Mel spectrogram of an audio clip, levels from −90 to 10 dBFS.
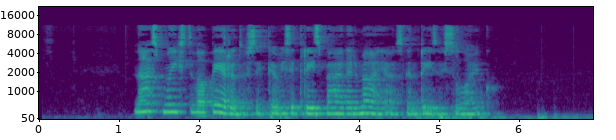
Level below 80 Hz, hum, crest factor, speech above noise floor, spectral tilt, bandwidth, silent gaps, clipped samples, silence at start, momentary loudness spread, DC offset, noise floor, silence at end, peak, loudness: -44 dBFS; none; 18 dB; 38 dB; -4 dB/octave; 11.5 kHz; none; under 0.1%; 1.2 s; 19 LU; under 0.1%; -62 dBFS; 0.2 s; -8 dBFS; -24 LUFS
